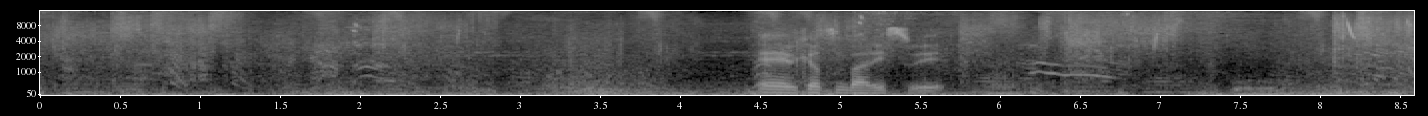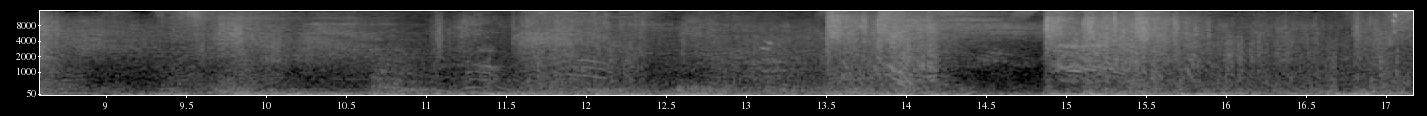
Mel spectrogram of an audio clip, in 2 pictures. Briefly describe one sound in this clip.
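Energy blades hum and clash in a fast fight.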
